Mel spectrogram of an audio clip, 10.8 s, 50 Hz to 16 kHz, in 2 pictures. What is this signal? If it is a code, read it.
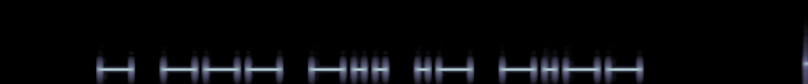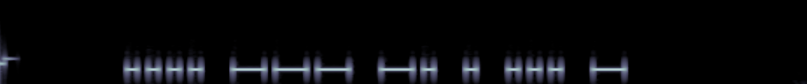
Morse code, heard as a keyed tone, about 17 wpm, 700 Hz. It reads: TODAY HONEST
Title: Sets of 5 Words Encore - New Word Drill - 17wpm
